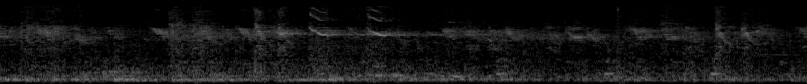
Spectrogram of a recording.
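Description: Small birds chirping, with a cluster of quick, high, falling chirps about two and a half to four seconds in, over a faint steady background.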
